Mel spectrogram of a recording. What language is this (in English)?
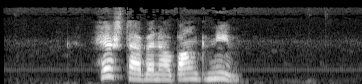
Central Kurdish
